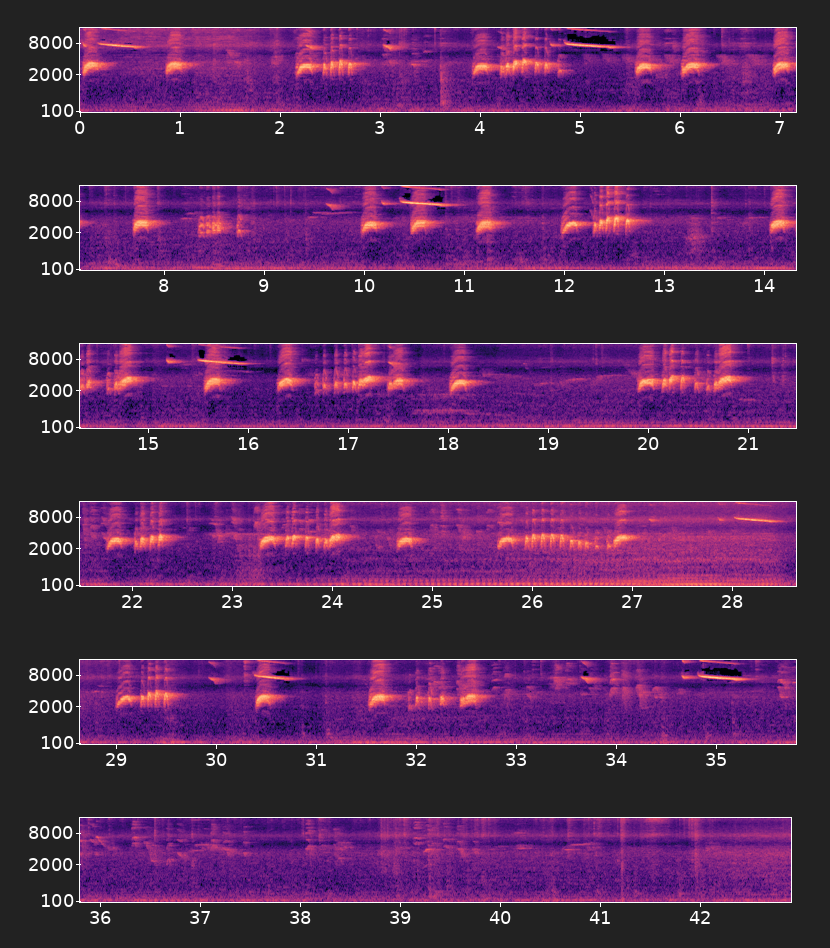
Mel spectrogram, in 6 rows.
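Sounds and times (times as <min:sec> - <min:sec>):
bird calling in sharp notes: 0:00.0 - 0:01.2, 0:02.0 - 0:03.3, 0:03.9 - 0:08.9, 0:09.8 - 0:12.9, 0:13.9 - 0:18.4, 0:19.8 - 0:27.3, 0:28.0 - 0:30.8, 0:31.4 - 0:33.1.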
